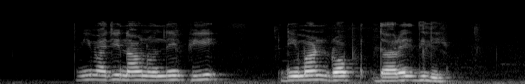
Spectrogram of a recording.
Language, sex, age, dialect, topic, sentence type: Marathi, female, 56-60, Standard Marathi, banking, statement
